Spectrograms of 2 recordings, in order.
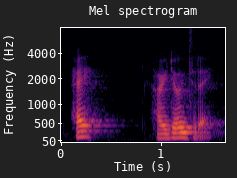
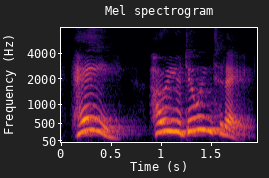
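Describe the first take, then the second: First: The greeting sounds relaxed and confident. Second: The greeting sounds needy and grasping. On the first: The speaker wants to give something to the listener. The speaker calls it right. "if I felt comfortable and good in myself and I only had value to give" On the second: The speaker wants to take something from the listener. The speaker calls it wrong. "from a place of neediness, the intent of I want to take something"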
